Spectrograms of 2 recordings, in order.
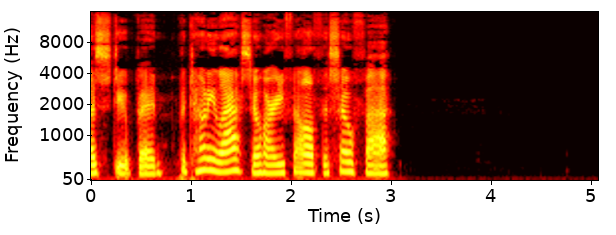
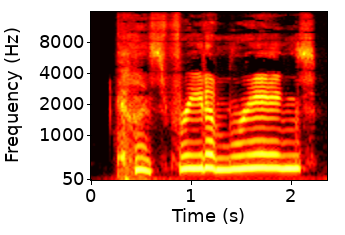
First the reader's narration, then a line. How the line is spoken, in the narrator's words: Tony replied with a snort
